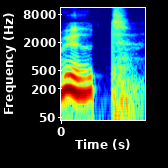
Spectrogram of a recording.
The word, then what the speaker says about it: route: tags to route that they're pronounced route or route I think it's technically one of those words that could be either product I know that when it's on root it's literally actually root almost 100 of the time the correct pronunciation of the word route in the US is both root and route which are interchangeable for both the noun and verb forms the way I had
